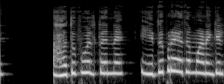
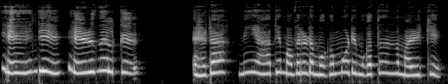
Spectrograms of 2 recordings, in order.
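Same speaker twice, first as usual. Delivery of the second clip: normal talking voice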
